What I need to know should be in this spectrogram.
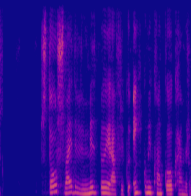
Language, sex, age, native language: Icelandic, female, 40-49, Icelandic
